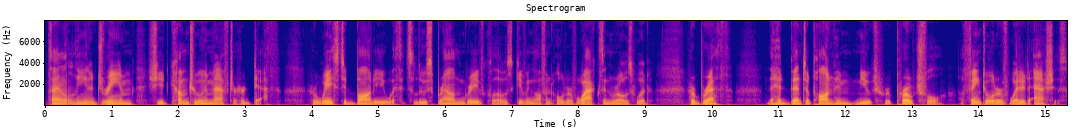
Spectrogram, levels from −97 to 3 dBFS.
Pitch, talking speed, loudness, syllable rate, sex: 90 Hz, 170 wpm, -21 LUFS, 4.8 syllables/s, male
